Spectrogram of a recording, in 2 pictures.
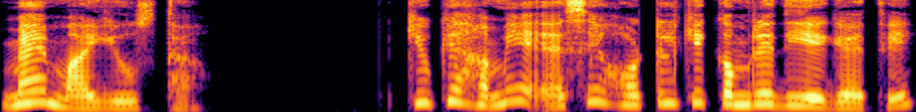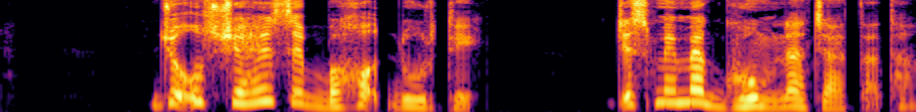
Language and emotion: Urdu, sad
